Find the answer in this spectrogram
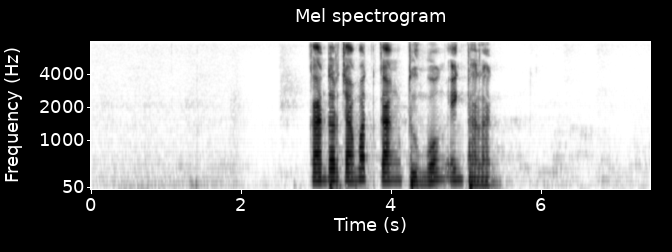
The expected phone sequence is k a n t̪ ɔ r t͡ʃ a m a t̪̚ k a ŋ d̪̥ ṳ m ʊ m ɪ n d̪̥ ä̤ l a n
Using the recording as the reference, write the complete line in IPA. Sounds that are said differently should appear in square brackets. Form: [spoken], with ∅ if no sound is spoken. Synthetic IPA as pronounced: k a n t̪ ɔ r t͡ʃ a m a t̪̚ k a ŋ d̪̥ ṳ m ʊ [ŋ] ɪ [ŋ] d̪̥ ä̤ l a n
